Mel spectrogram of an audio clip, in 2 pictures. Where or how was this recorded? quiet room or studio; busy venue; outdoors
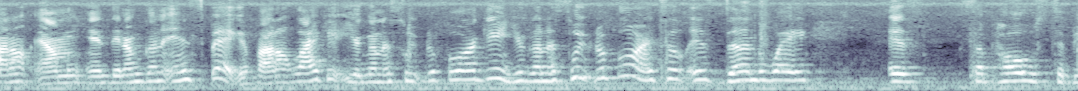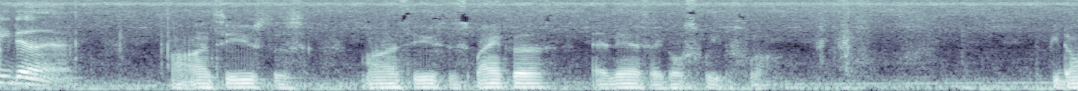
outdoors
